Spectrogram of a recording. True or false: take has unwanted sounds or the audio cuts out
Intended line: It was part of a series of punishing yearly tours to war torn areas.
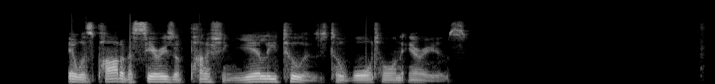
false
